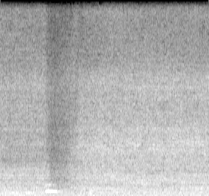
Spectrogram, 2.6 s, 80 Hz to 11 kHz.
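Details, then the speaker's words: 1969 Chevrolet Impala, factory 427 big-block V8, sat since 2004, with professionally rebuilt carburetor and new hoses, belts and water pump: deep, even, steady idle with no misses, knocks or hunting; just humming. "here she's just humming"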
